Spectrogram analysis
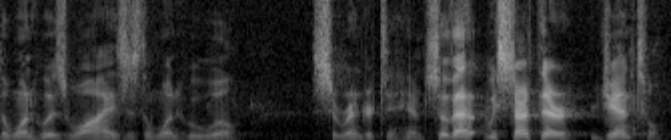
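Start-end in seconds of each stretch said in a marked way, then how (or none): none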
